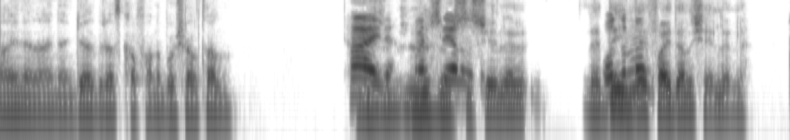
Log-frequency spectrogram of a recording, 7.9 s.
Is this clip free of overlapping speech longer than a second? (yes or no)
no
